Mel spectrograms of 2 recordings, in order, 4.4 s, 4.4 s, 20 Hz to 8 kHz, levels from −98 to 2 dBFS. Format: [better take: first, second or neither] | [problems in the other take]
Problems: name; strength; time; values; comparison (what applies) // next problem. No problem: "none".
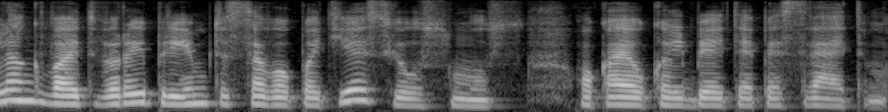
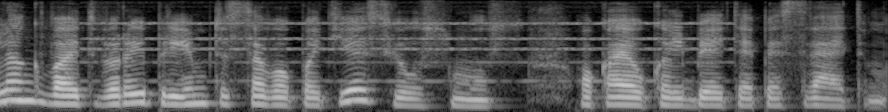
first | background sound (Organ); 16 dB below the speech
